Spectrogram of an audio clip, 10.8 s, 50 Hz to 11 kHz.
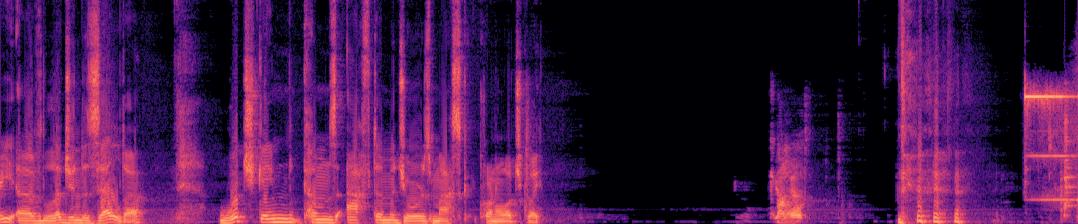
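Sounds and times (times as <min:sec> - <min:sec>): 
speech: 0:00.0 - 0:05.5, 0:07.7 - 0:08.2, 0:09.0 - 0:09.7
laughter: 0:09.0 - 0:10.0
bell ringing during a quiz game: 0:10.2 - 0:10.7.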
